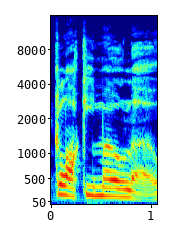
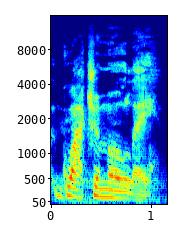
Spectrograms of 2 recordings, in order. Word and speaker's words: guacamole: I've Someone came out Glocky Molo. Glocky molo. That was that woman on Bake Off. Yeah. Have they had a Mexican? I'm sure. No, I'm sure other people have said that. Have other British people have pronounced it that way, too. Glocko. Glocky molo. Guacamole. Guacamole. No, guacamole.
